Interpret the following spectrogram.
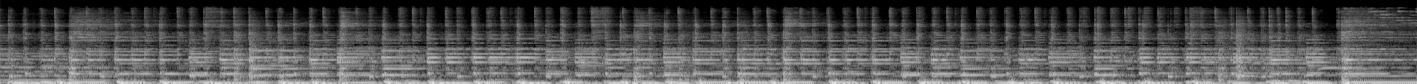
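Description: Live Purépecha band music for dancing, with a steady drum beat under a bright melody line. The music stops suddenly near the end, leaving a low hum.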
